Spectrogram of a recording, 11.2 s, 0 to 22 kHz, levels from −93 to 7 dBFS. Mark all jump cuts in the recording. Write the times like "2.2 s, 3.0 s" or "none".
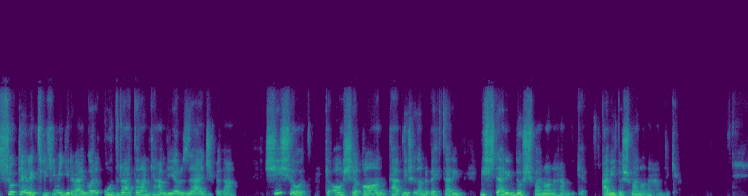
9.3 s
